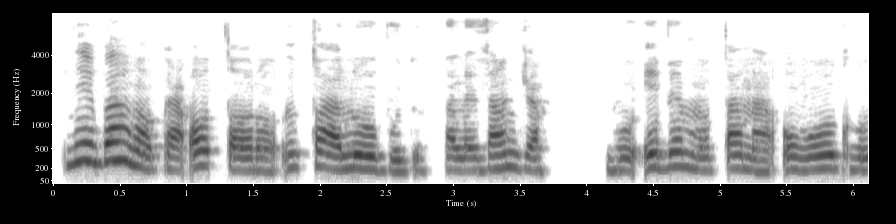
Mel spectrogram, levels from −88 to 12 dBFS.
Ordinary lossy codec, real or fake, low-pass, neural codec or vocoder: none; fake; 7.2 kHz; codec, 16 kHz, 8 kbps, FreqCodec, larger model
